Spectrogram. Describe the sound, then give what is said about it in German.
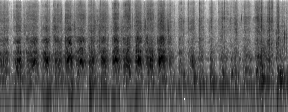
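A fretsaw cuts a hollowed-out tree fern trunk, used as a plant pot, into two halves with quick, steady back-and-forth strokes, fairly loud, the rhythm turning more irregular and scratchy toward the end. No one speaks. “Und den sägen wir jetzt einfach in zwei Hälften. Das macht Olli mal kurz mit so einer Laubsäge.”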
